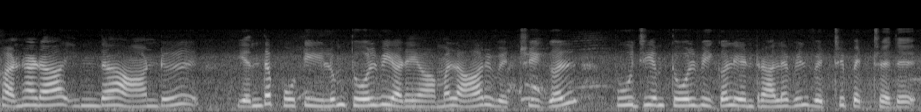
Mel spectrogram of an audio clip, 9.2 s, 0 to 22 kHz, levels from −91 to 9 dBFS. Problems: constant background noise, background conversations at intervals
